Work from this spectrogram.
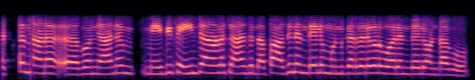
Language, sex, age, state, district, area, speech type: Malayalam, female, 18-30, Kerala, Pathanamthitta, urban, conversation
